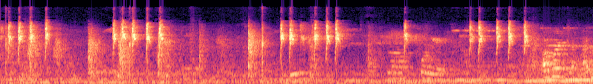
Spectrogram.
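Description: Eurasian tree sparrow giving quick bursts of three to five sharp, high chirps, pausing about a second between runs, over faint low background noise.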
